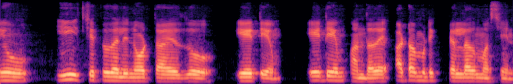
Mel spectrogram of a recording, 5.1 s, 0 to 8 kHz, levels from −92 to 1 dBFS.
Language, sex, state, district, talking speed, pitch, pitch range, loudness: Kannada, male, Karnataka, Dharwad, 130 wpm, 140 Hz, 125-160 Hz, -16 LUFS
